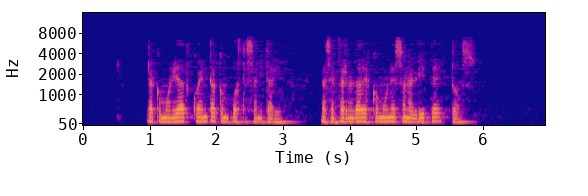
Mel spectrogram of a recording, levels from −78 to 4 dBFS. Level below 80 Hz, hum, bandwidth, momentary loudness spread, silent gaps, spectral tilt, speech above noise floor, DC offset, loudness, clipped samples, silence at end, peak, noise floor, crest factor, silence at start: -56 dBFS; none; 7.2 kHz; 12 LU; none; -7 dB/octave; 49 dB; under 0.1%; -21 LUFS; under 0.1%; 1.05 s; -4 dBFS; -69 dBFS; 18 dB; 0.95 s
